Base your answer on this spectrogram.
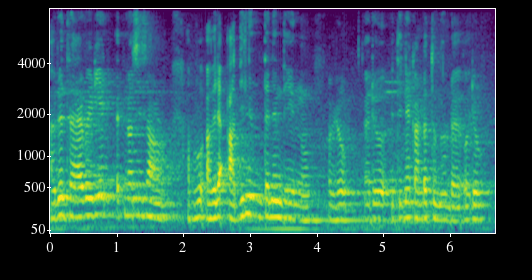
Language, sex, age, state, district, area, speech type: Malayalam, male, 18-30, Kerala, Malappuram, rural, spontaneous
